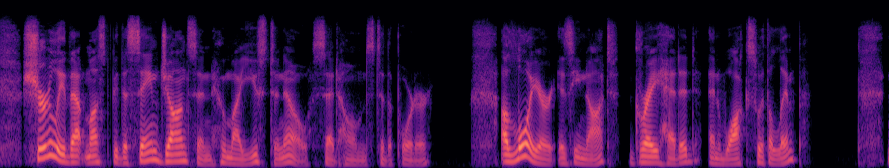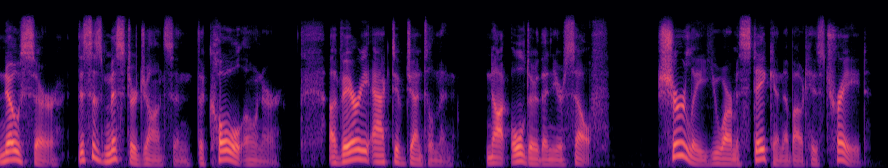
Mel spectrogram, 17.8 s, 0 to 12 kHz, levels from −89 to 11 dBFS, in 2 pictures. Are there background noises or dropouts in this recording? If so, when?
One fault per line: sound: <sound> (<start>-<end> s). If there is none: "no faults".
no faults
